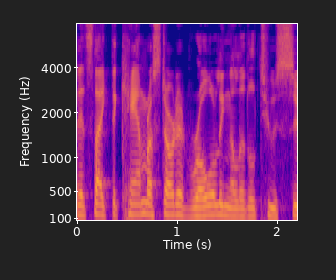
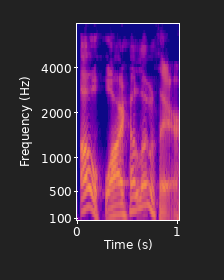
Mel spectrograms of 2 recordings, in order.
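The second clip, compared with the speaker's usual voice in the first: fatherly cadence and tone; 2 semitones higher than usual. Describing how an actor delivers a greeting: imitating Walt Disney's fatherly cadence. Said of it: "a good impression of, like".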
